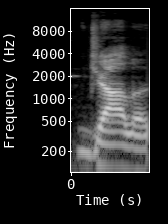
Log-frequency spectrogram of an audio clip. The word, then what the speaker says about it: Jala: to answer your question you pronounce Jala as Jala the pronunciation doesn't change okay yeah you spelling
